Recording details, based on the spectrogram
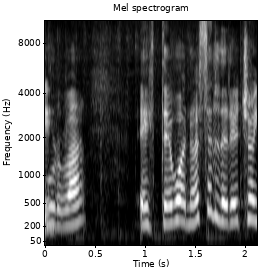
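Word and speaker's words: Wrba: Se escribe W-R-B-A el apellido, pero aprendí este año que se pronuncia así. Urba.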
